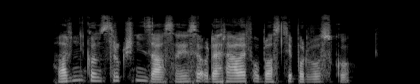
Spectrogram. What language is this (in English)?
Czech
